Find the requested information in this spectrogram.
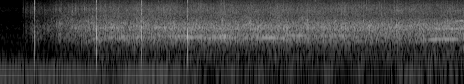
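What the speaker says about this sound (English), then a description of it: "Let's give a nice round of applause" A crowd applauds at a high school sports awards event, giving steady, moderately distant clapping with a few sharp nearby claps near the start.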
